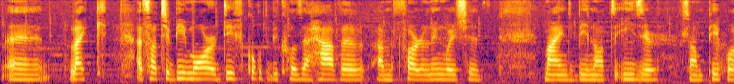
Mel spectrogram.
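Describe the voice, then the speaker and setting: A woman learner with a Portuguese accent, speaking halting non-native English in an interview. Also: medium pitch, gravelly, warm tone.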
